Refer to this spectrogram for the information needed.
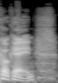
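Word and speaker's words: Cockaigne: Yeah, it is pronounced Cocaine, but I'm just to emphasize, there's a G.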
